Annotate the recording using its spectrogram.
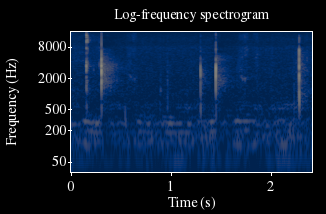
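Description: Sharp clicks from fidgeting hands held close to the phone's microphone, in two quick pairs about a second apart.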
